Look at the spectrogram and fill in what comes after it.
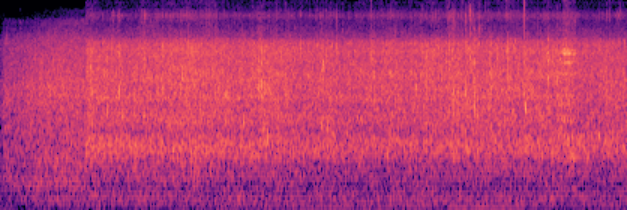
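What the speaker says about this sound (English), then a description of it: "But that's the stream." A clear snowmelt mountain stream flows in a steady, full rush of water, close and loud, with a faint low hum entering partway through and no voices.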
